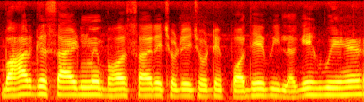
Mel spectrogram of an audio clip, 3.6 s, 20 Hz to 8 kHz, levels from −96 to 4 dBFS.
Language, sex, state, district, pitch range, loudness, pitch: Hindi, male, Madhya Pradesh, Katni, 145-165 Hz, -16 LUFS, 150 Hz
